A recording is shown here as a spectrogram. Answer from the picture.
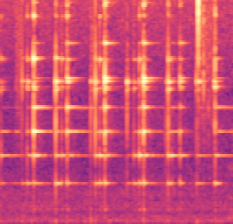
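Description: Fingernails tapping lightly and irregularly on a crystal glass, about five or six small clinks a second, each leaving a short bright ring.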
